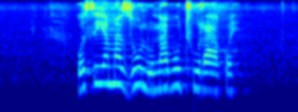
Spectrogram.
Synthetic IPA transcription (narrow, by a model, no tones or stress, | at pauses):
ɦosijamazulunaɓutʰuraːk̬wɛ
